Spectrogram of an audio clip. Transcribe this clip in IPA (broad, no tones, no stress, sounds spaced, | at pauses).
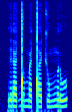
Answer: ɾ i ɾ æ ɡ͡ǃ ə m æ ǃ æ t͡ʃ u m n̪ ʊ ɾ u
